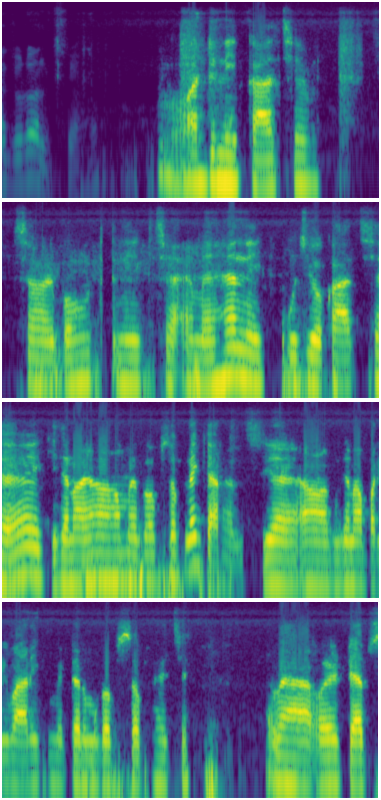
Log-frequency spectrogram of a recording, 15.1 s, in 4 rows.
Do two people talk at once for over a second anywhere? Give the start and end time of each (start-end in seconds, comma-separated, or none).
none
